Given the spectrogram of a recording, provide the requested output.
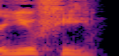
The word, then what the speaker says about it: Yuffie: And 66% of people said, give me Yuffie. Or Yuffie, as it's pronounced, actually.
